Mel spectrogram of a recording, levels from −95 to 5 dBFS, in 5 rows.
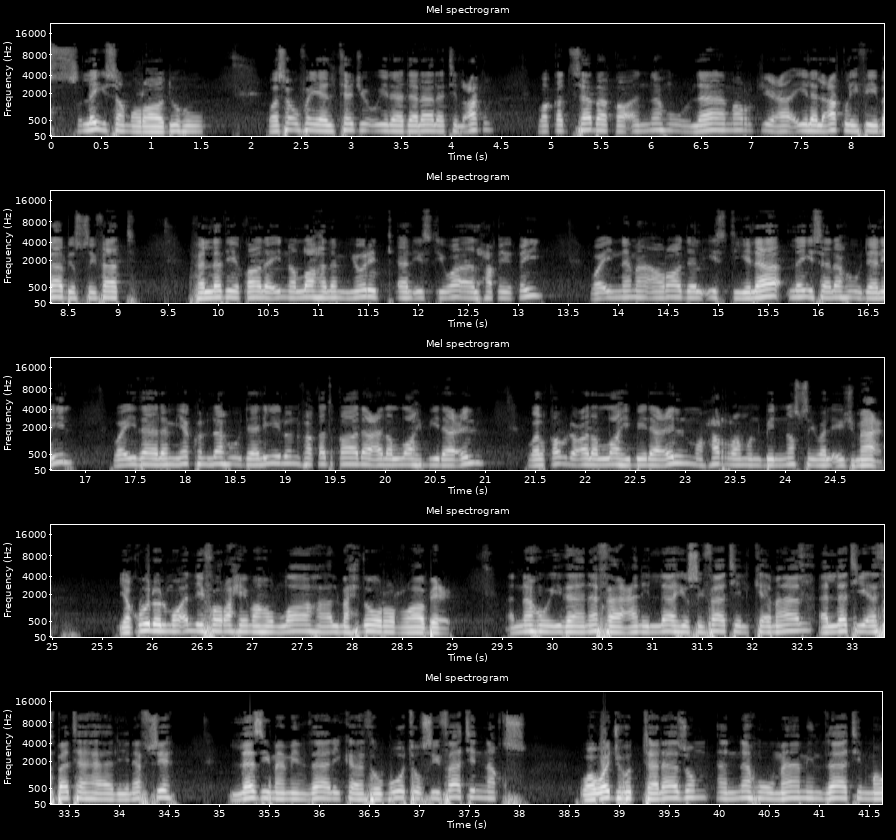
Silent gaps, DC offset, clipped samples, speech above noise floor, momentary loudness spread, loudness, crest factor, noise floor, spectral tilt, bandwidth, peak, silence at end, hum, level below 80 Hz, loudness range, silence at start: none; under 0.1%; under 0.1%; 46 dB; 10 LU; -18 LUFS; 18 dB; -63 dBFS; -7.5 dB/octave; 11.5 kHz; 0 dBFS; 0 s; none; -38 dBFS; 6 LU; 0 s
